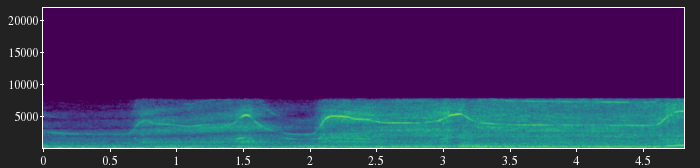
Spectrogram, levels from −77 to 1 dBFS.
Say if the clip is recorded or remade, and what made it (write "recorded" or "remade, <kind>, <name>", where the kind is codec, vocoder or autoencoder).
recorded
